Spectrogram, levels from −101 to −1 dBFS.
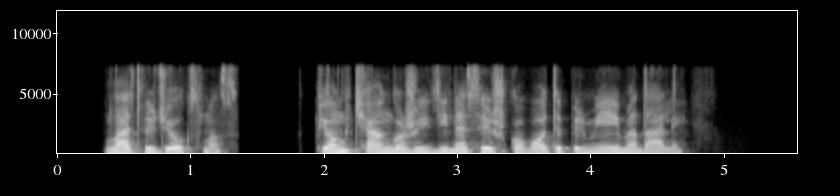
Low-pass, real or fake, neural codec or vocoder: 7.2 kHz; real; none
